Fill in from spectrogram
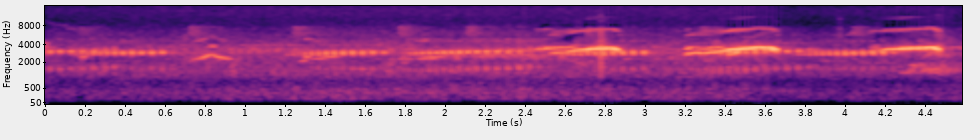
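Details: Bald eagles at the Decorah North nest, 6 May 2022, as the male feeds a fish to the chicks until the female arrives. A quick pulsing chitter builds into three loud, high whistled squeals, each about half a second long.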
